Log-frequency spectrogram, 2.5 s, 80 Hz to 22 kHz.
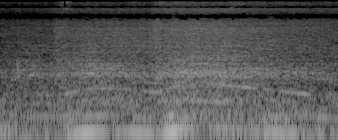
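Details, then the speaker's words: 2010+ Toyota FJ Cruiser after replacing the entire rodent-damaged engine wiring harness; quick throttle blips rise and fall cleanly with no misfire or stumble, sounding stronger than before, idling well, no check engine light yet. "we'll give you some gas man it sounds a lot stronger than um it did before already"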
